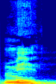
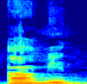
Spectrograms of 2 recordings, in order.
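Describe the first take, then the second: First: The word is clipped to a single syllable. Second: The word is said in full with two syllables. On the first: The speaker calls it wrong. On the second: The speaker calls it right.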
